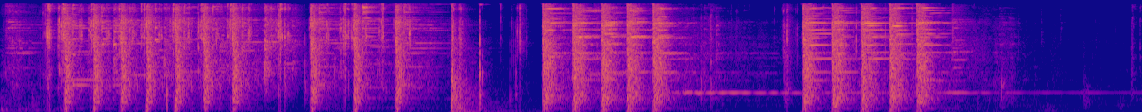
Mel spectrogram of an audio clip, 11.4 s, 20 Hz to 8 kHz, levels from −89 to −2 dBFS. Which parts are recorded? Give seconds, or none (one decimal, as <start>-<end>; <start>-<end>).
0.0-5.6; 7.0-11.4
